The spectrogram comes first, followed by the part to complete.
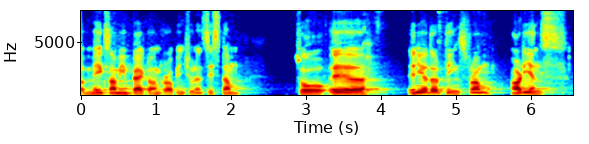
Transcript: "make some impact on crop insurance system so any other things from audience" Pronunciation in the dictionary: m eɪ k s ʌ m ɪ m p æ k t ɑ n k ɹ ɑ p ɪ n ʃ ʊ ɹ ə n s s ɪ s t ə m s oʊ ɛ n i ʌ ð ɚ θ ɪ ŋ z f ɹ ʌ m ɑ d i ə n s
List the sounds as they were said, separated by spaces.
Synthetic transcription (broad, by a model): m eɪ k s ʌ m ɪ m p æ k t ɑ n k ɹ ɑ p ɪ n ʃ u ɹ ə n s s ɪ s t ə m s oʊ ɛ n i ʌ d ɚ t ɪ ŋ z f ɹ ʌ m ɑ d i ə n s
